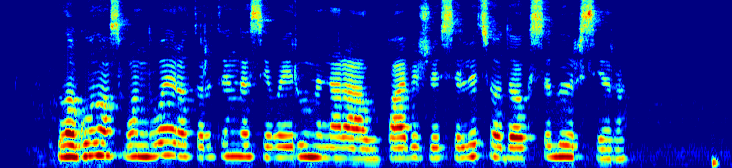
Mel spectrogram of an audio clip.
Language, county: Lithuanian, Marijampolė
